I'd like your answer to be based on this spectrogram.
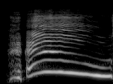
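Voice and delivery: piercing high scream; very high, loud squeal. A narrator's reading. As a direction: shriek in outrage. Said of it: "screamed Agnes".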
